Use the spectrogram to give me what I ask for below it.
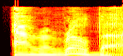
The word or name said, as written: araroba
